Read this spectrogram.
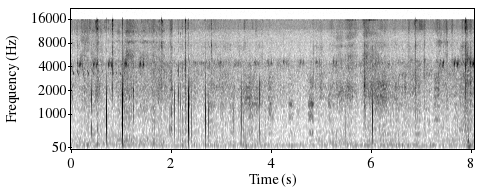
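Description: A dog's paws patter on a dirt path.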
